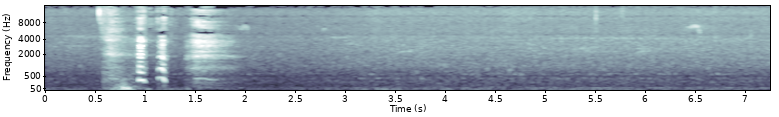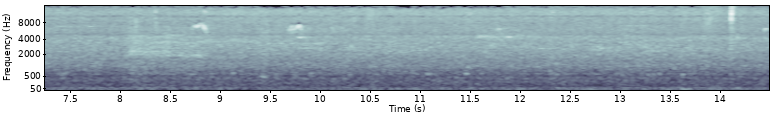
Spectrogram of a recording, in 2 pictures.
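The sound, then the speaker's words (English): A creek flows steadily with a constant rushing hiss that stays even throughout, preceded by a few brief clattering knocks right at the start. “Maybe this creek here becomes”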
